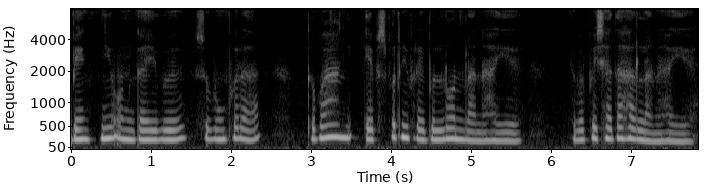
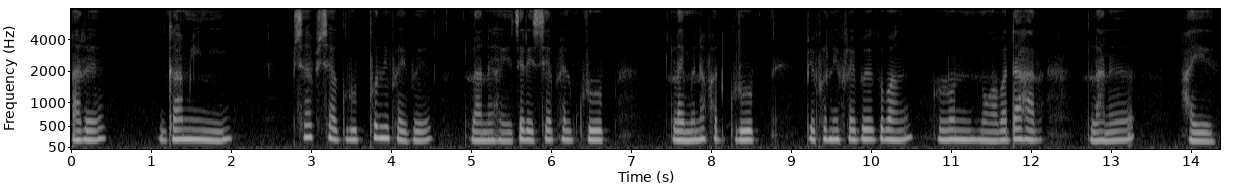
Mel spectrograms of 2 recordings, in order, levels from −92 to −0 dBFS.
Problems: none marked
